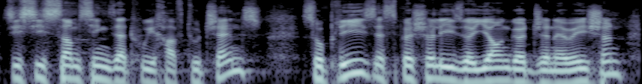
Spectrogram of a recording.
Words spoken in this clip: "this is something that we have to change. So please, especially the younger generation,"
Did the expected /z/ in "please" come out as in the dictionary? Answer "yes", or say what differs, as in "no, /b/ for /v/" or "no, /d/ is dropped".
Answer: yes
